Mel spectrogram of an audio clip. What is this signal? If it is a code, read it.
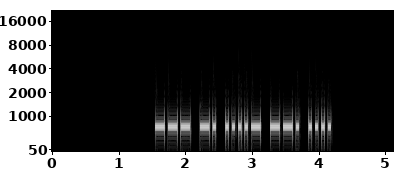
Morse code, heard as a keyed tone, about 25 wpm, 700 Hz. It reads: ON4GH
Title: DXCC-100 Call Signs - 5 Characters - 25wpm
